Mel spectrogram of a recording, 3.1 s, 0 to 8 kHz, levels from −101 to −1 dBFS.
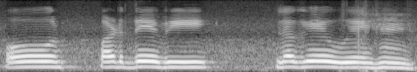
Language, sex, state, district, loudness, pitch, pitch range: Hindi, female, Haryana, Jhajjar, -10 LUFS, 220 Hz, 210-230 Hz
